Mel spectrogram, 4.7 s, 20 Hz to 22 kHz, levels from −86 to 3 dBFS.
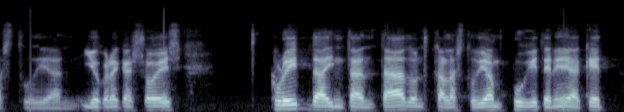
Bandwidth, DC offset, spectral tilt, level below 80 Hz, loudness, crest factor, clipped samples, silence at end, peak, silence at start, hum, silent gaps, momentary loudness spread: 9.4 kHz; under 0.1%; -5 dB/octave; -64 dBFS; -19 LUFS; 18 dB; under 0.1%; 0.15 s; -2 dBFS; 0.05 s; none; none; 11 LU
